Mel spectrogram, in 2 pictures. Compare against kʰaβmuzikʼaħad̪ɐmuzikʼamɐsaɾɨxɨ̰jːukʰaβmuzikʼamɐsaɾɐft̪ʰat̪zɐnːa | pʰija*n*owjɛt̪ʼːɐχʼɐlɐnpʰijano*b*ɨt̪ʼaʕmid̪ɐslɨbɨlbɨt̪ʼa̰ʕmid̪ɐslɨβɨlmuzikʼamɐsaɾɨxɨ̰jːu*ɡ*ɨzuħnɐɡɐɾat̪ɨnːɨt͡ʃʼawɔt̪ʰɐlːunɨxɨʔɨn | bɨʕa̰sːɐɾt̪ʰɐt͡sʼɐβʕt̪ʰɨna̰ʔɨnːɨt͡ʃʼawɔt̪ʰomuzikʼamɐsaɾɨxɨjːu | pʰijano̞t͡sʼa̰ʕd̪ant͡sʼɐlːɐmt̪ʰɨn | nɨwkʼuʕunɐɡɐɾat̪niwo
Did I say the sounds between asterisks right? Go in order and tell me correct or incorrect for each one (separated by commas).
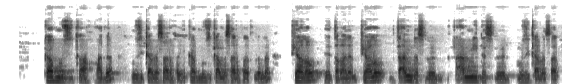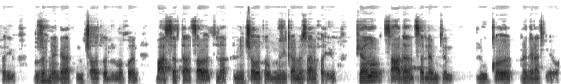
correct, correct, incorrect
